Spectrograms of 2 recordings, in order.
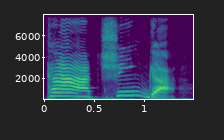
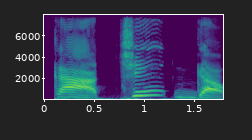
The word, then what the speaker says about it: Caatinga: Caatinga, vogal A, não podem ficar juntas na mesma sílaba, elas se separam. Caatinga, o que eu tenho aqui? A tonicidade está em tim.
